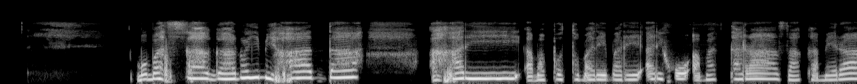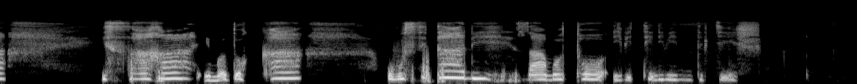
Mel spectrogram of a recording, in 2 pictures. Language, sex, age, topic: Kinyarwanda, female, 36-49, government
